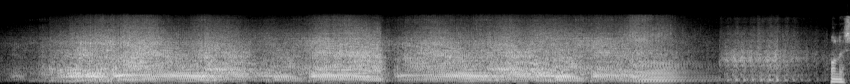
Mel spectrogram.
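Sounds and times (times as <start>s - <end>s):
engines of two black and white police squad cars chasing motorbikes and a bus: 0.0s - 8.4s.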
